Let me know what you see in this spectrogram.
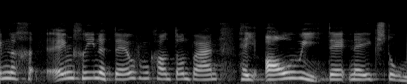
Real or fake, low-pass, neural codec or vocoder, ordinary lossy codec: fake; 7.2 kHz; codec, 16 kHz, 2 kbps, X-Codec, WavLM features, trained on Multilingual LibriSpeech; none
